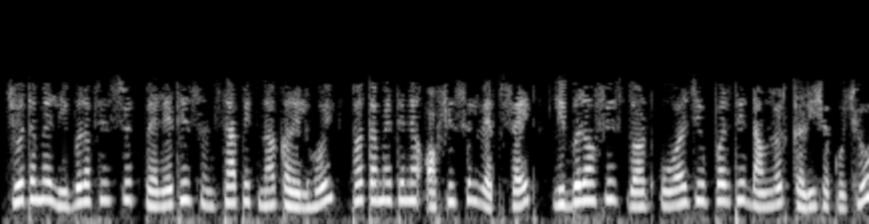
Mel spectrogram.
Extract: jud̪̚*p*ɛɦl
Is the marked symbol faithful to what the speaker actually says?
yes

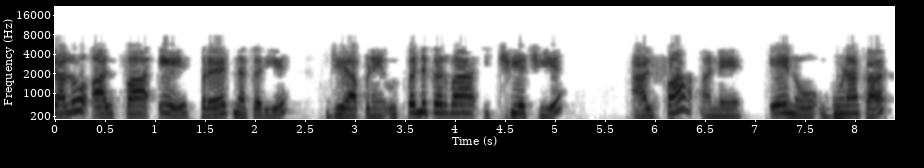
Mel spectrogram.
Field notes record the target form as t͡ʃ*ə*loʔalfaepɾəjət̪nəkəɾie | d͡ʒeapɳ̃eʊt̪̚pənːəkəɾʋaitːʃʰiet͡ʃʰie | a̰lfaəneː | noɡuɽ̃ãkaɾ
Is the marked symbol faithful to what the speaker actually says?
no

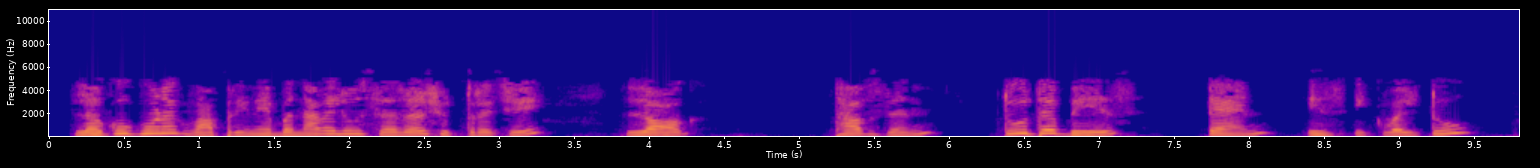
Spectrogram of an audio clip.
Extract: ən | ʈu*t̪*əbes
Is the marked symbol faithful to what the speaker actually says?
no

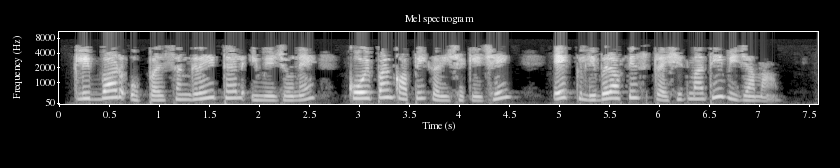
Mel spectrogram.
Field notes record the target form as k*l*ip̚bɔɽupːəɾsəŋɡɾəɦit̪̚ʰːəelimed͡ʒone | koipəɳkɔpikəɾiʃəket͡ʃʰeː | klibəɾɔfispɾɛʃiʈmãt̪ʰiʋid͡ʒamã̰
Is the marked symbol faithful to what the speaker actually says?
yes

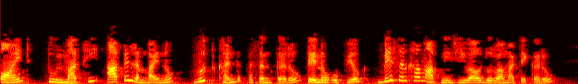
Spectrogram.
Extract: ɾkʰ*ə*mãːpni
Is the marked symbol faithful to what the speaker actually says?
no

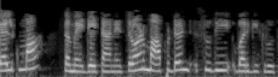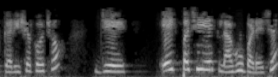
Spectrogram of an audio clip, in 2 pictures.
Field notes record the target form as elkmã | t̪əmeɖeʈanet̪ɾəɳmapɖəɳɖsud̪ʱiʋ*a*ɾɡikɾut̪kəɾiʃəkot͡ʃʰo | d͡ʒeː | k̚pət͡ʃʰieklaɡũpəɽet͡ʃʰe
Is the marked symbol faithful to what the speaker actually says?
no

